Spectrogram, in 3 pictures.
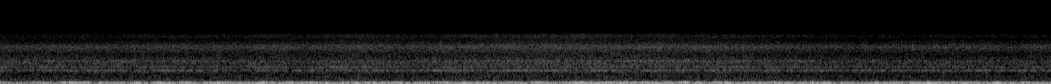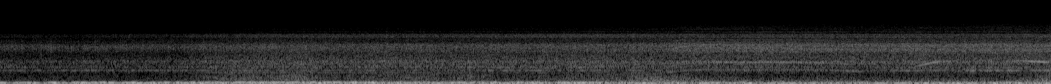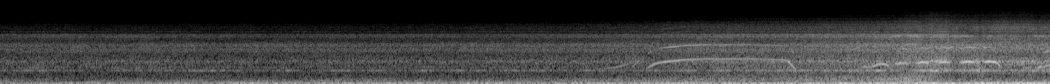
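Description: Wind buffeting an action camera's microphone in flight under a tandem paraglider, a steady low rumble. Near the end a few short tones rise and fall in pitch over it.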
